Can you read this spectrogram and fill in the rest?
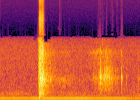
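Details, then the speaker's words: BL MVP pump paintball marker fired with the pump handle left forward and untouched: sharp pop with a short raspy puff trailing from the pump, then quieter clatter; the marker farts, though not too loudly. "you hear that fart is kind of it's not too loud but it does fart you can definitely hear it fart"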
